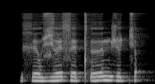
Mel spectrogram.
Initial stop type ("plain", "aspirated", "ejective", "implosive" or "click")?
ejective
